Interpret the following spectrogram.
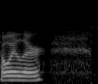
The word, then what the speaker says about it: Euler: That's EU is actually pronounced E, like oi, in German anyways. So maybe I'm wrong in any other language, but that's what it's pronounced, Euler.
